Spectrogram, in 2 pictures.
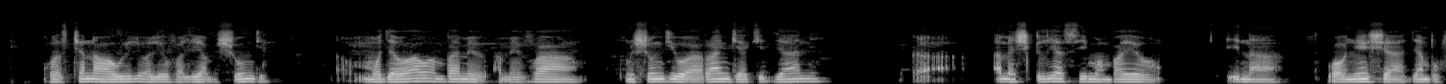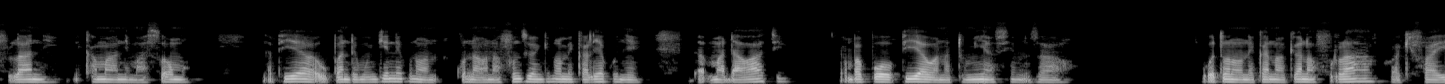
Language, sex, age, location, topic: Swahili, male, 18-24, Nairobi, education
